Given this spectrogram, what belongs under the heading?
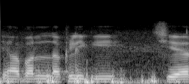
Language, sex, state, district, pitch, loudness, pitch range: Hindi, male, Uttar Pradesh, Ghazipur, 125 Hz, -15 LUFS, 120-130 Hz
